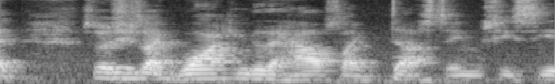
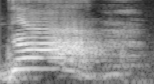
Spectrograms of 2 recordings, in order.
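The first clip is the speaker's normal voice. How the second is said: high, loud mock scream; startled yelp; 5 dB louder than usual. Woman tripping over a box, high startled yelp. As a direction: cry out as you trip.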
